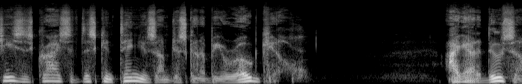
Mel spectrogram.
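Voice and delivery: muttered under breath. Retelling what a man said to them while walking past, muttered under breath. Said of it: "he says to me under his voice".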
